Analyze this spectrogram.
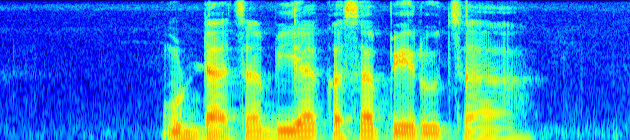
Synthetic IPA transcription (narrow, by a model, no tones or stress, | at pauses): uɖːat͡sabijakəsapeɾut͡sa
